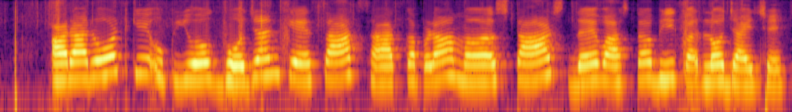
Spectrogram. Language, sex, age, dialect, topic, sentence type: Maithili, female, 36-40, Angika, agriculture, statement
